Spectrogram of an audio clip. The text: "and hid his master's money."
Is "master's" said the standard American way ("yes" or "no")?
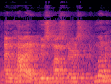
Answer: yes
